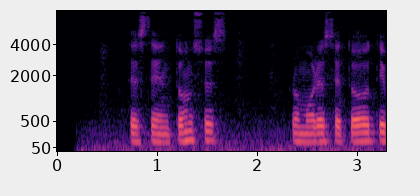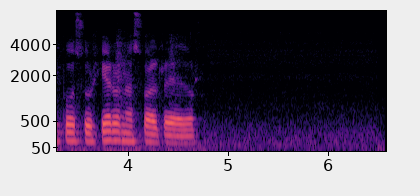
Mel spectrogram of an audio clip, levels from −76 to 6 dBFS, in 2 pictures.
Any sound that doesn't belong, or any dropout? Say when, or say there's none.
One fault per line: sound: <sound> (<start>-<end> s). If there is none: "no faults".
no faults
